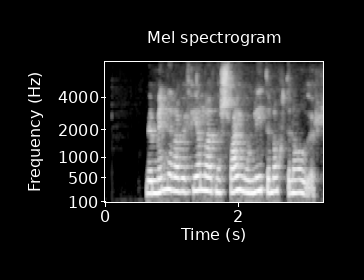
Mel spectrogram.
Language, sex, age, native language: Icelandic, female, 20-29, Lithuanian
